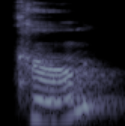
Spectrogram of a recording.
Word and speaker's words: comb: end when you have MB at the end the B is always silent and in this video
